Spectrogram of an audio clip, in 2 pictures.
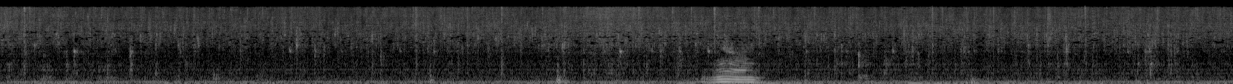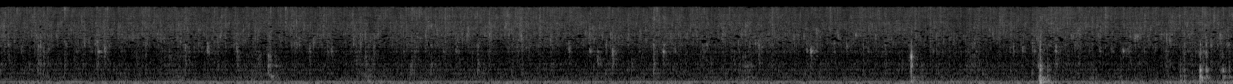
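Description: Pork steak frying in a pan with a steady sizzle, and a few sharp knife ticks on a plastic cutting board near the end.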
